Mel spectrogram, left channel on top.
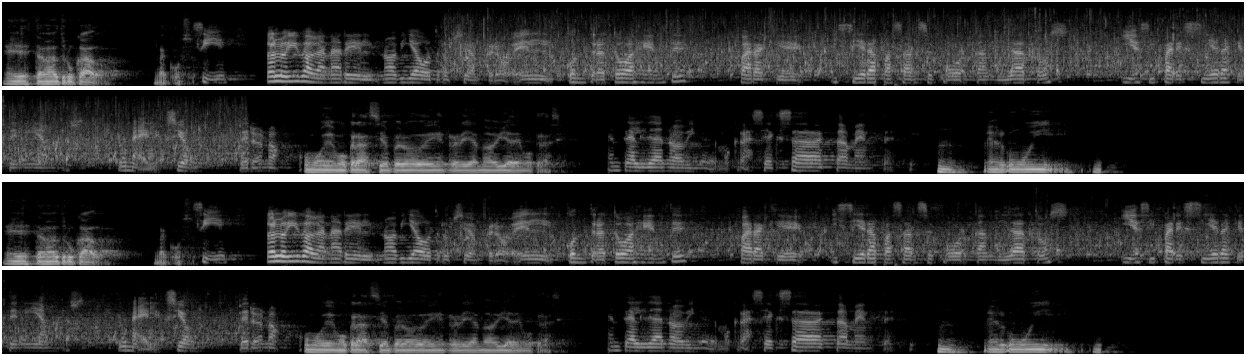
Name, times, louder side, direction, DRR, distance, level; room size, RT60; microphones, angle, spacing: voice 1, 0.0-1.1 1.5-1.9 15.4-18.0 21.8-23.4, left 2 dB, 35° left, 6 dB, 1.1 m, -28 dB
voice 2, 1.9-2.2 2.6-6.8 7.4-8.0 8.3-10.7 11.2-13.2 13.6-14.4 14.8-15.2 18.5-21.3, equal, 5° left, 5 dB, 1.5 m, -31 dB
sound 1, 4.4-14.9, left 5 dB, 65° left, 1.4 m, -38 dB
24.0 x 20.5 x 9.3 m, 0.69 s
head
